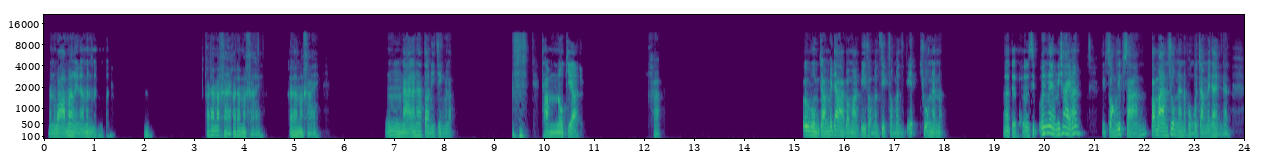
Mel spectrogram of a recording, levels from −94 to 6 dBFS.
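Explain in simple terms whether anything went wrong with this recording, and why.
Nothing went wrong here: the speech comes through steadily the whole way, with no interruptions or odd sounds to point to.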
